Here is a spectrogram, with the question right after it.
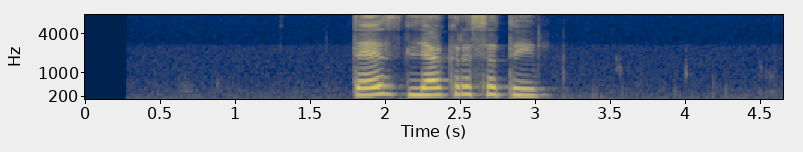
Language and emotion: Russian, neutral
